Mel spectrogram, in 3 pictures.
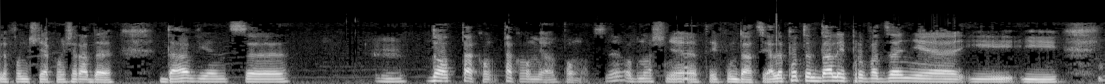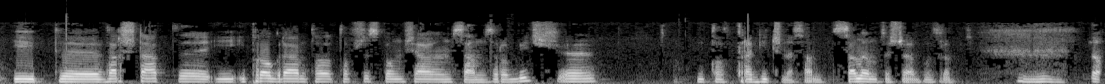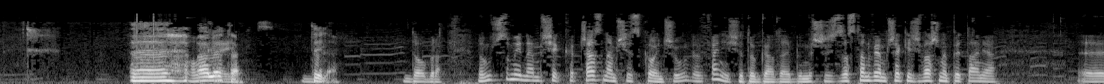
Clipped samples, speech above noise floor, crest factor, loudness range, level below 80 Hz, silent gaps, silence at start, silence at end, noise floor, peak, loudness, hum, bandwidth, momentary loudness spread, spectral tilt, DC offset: under 0.1%; 30 dB; 14 dB; 8 LU; -44 dBFS; none; 0 s; 0 s; -44 dBFS; 0 dBFS; -14 LUFS; none; 11.5 kHz; 13 LU; -6 dB/octave; under 0.1%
